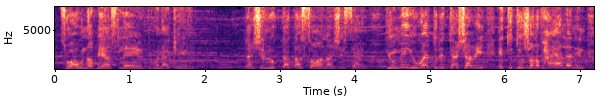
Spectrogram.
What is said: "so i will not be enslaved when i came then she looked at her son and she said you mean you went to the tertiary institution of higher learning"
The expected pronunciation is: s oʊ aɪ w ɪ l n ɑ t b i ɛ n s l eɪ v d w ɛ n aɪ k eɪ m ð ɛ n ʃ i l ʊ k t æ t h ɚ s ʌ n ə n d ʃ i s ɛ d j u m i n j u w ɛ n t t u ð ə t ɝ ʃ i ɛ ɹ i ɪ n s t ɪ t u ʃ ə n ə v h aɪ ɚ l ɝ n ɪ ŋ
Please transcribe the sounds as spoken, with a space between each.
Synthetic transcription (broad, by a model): s oʊ aɪ w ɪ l n ɑ t b i ɛ n s l eɪ v d w ɛ n aɪ k eɪ m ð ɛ n ʃ i l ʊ k t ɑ t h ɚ s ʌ n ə n ʃ i s ɛ d j u m i n j u w ɛ n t t u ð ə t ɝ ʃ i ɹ i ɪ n t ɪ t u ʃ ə n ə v h aɪ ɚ l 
